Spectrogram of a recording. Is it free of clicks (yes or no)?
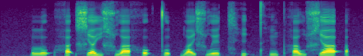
yes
